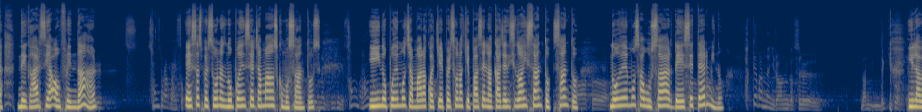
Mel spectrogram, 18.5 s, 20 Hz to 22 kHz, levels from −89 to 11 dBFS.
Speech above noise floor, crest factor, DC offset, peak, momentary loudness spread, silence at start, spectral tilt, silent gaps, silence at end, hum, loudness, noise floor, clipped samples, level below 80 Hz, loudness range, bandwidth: 60 dB; 16 dB; under 0.1%; 0 dBFS; 9 LU; 0 s; -5 dB/octave; none; 0 s; none; -15 LUFS; -74 dBFS; under 0.1%; -60 dBFS; 4 LU; 16 kHz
